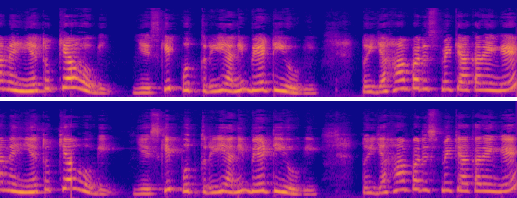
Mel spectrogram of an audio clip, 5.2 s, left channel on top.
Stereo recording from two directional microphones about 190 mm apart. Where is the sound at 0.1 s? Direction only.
35° left (ahead or behind).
